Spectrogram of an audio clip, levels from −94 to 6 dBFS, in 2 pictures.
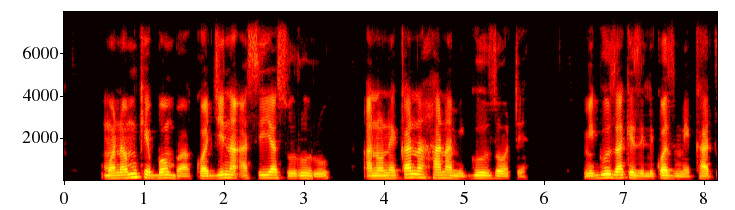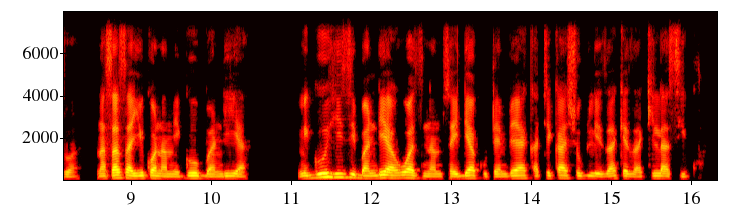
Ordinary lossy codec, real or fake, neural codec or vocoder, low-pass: Opus, 64 kbps; real; none; 7.2 kHz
